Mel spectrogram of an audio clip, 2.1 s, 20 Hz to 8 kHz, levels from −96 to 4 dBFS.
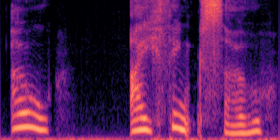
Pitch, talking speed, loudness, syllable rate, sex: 235 Hz, 115 wpm, -19 LUFS, 3.2 syllables/s, female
